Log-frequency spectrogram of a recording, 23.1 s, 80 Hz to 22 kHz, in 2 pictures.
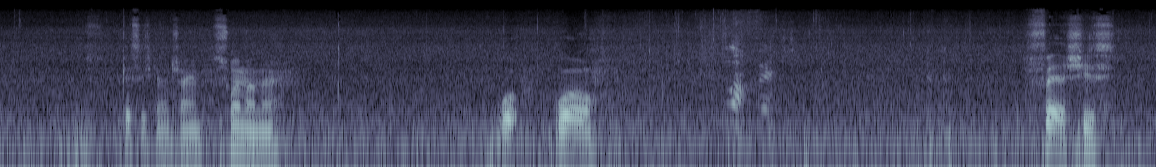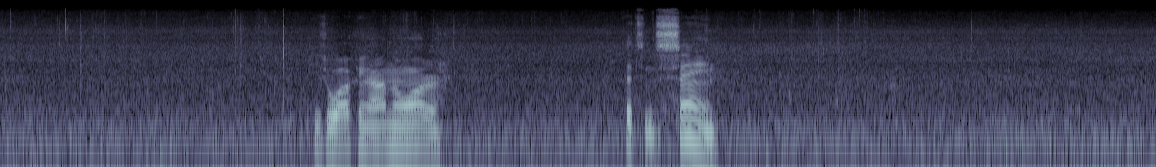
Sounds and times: Speech: 0:01.2 - 0:02.9, 0:10.3 - 0:11.2, 0:14.7 - 0:16.1, 0:17.8 - 0:18.8.

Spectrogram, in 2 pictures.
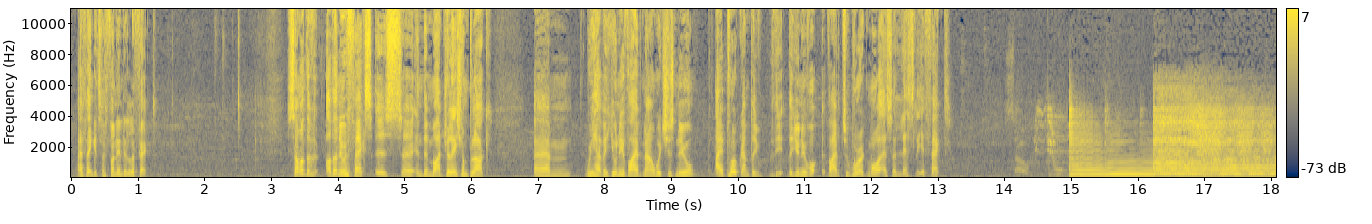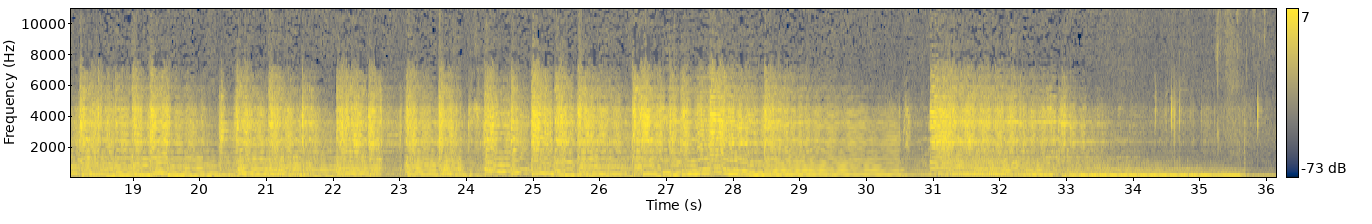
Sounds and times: Speech: 0:00.1 - 0:01.3, 0:03.3 - 0:06.3, 0:07.0 - 0:13.2, 0:14.0 - 0:14.5
Bass guitar: 0:14.6 - 0:36.1
Effects unit: 0:14.6 - 0:36.1
Heavy metal: 0:15.0 - 0:35.9.

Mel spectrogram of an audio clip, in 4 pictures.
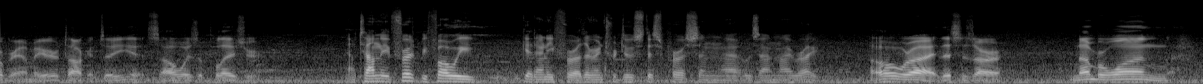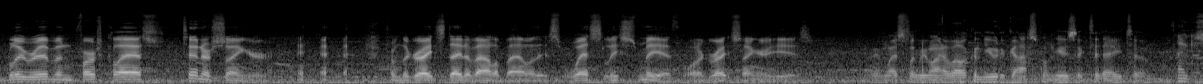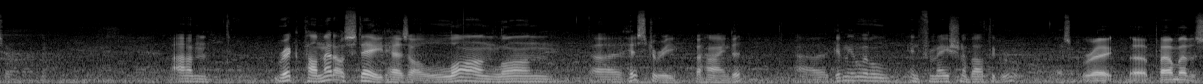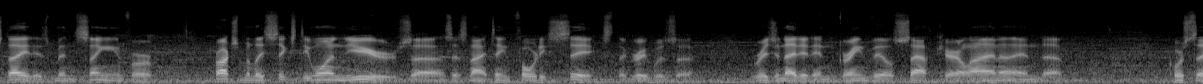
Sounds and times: Speech: 0:00.0 - 0:02.7, 0:03.5 - 0:10.0, 0:10.7 - 0:15.1, 0:15.8 - 0:24.2, 0:25.8 - 0:37.6, 0:38.2 - 0:46.8, 0:47.8 - 0:48.1.

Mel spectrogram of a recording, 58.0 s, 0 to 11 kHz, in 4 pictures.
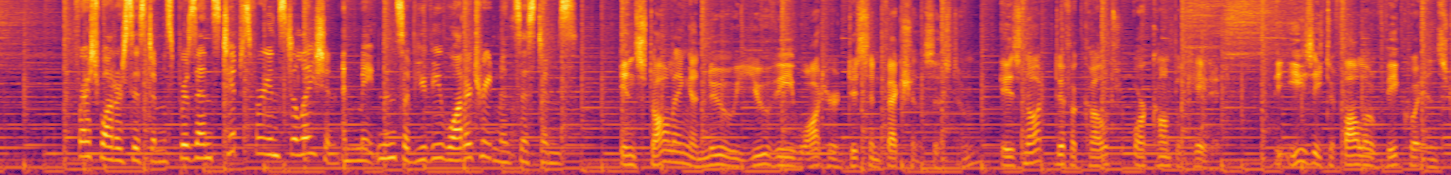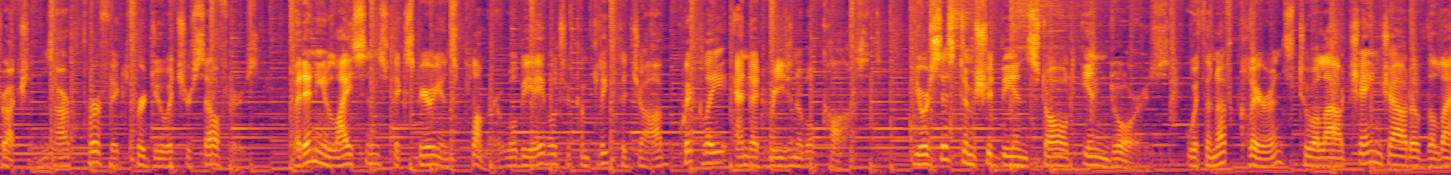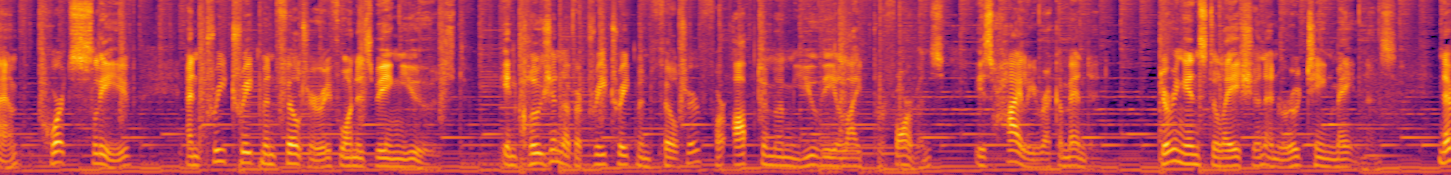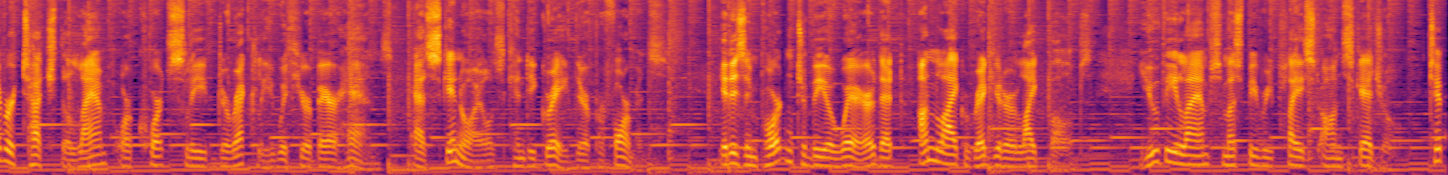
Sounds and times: Music: 0:00.0 - 0:58.0
Speech: 0:00.8 - 0:50.2, 0:50.8 - 0:58.0.

